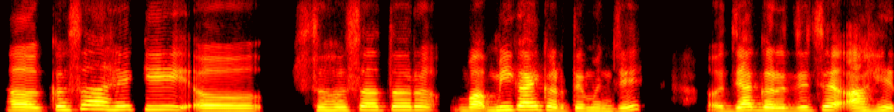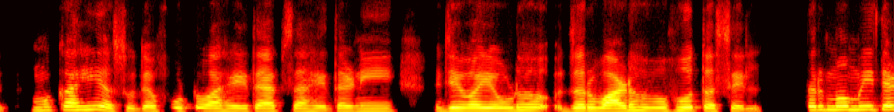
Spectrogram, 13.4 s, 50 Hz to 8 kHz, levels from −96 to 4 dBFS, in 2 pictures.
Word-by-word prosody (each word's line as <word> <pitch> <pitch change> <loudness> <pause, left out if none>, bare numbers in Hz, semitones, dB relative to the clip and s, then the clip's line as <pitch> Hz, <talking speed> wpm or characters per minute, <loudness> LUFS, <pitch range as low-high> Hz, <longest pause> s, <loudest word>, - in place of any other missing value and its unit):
अ, 215 0 +4
कसं 250 +4 0
आहे, 260 -2 +2
की 260 -1 -3
अ, - - -2 0.8
सहसा 220 +2 0
तर 240 0 +3 0.4
बा 210 -1 +6
मी 230 +4 0
काय 255 0 +6
करते 200 -4 0
म्हणजे 195 +1 -3 0.5
अ, - - -6
ज्या 220 +3 +5
गरजेच्या 215 +3 +2
आहेत, 200 +1 -1 0.2
मग 220 +2 -6
काहीही 255 +1 +1
असू 190 -3 -3
द्या 170 +1 -2
फोटो 195 0 -5
आहेत, 185 -2 -2
ॲप्स 180 0 -1
आहेत 175 -2 -5
आणि 180 +2 -5 0.4
जेव्हा 205 0 +3
एवढं 200 +2 +1 0.2
जर 200 +1 +2
वाढ 190 -3 +5 0.3
होत 210 +1 +1
असेल, 175 -3 -4 0.4
तर 240 +1 +2
मग 255 +1 +2
मी 260 +1 -1
ते 265 0 +4
210 Hz, 155 wpm, -22 LUFS, 190-240 Hz, 0.8 s, बा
